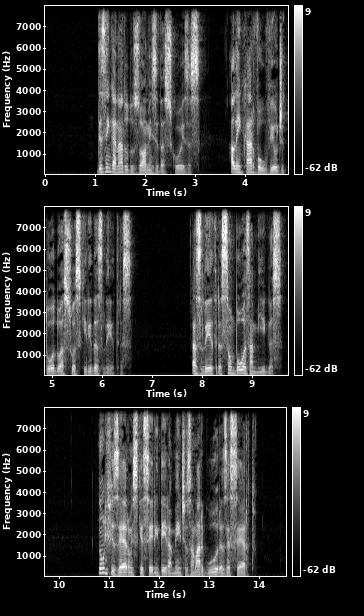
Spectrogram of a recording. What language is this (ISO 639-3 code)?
por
